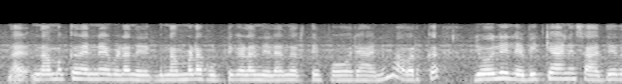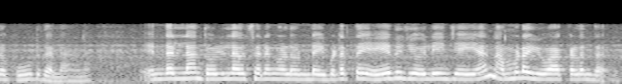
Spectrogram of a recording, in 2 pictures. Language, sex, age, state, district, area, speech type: Malayalam, female, 60+, Kerala, Thiruvananthapuram, urban, spontaneous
